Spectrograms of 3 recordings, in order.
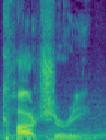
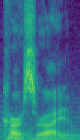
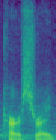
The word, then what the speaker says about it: carceri: It is pronounced carceri, not carcerai. I'm just the fucking worst white person in the world. I mean, It's I would have said Carcerite too.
